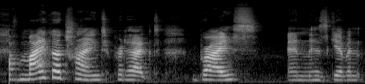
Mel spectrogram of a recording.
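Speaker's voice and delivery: normal talking voice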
